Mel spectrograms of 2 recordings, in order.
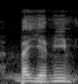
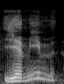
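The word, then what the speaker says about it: ימים: Yamim, ça s'écrit Yud Mem, Yamim. Yamim, pas Yamim, attention, il ne faut pas mettre des dagues, pas, parce que Yamim c'est les mers, Yamim c'est les jours.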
